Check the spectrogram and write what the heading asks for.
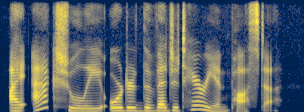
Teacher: Let's talk about the rhythm of this phrase because the word actually has a very specific stress pattern. It has three syllables actu. But all the power, all the stress goes on that very first syllable.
